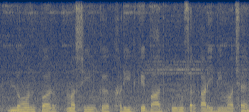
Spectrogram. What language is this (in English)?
Maithili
